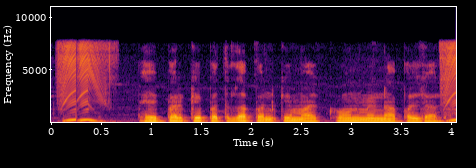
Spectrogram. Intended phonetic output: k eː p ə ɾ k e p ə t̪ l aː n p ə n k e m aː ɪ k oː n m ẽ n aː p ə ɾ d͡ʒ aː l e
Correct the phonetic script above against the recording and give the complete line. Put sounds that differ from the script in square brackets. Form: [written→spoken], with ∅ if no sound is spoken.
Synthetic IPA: [k→p] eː p ə ɾ k e p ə t̪ l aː [n→∅] p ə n k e m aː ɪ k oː n m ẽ n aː p ə [ɾ→l] d͡ʒ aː l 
